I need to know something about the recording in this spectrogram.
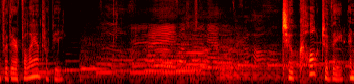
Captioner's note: chatter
